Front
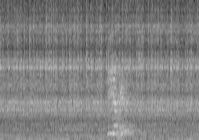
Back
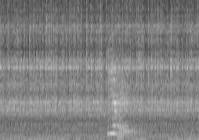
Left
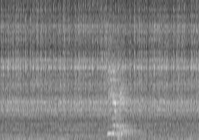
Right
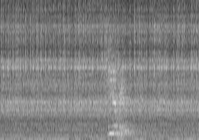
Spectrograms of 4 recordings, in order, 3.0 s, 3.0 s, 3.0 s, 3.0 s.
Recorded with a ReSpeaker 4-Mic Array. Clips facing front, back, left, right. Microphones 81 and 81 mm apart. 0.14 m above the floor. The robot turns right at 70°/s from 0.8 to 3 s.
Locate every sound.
1.6 s a shout: 120° left, 2.5 m; by 1.9 s 145° left, 2.5 m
